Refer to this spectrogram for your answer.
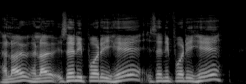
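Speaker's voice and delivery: put-on calling out, mild. Telling a story about reaching a bungalow threshold, retelling a shout. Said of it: "I basically shouted at the threshold".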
